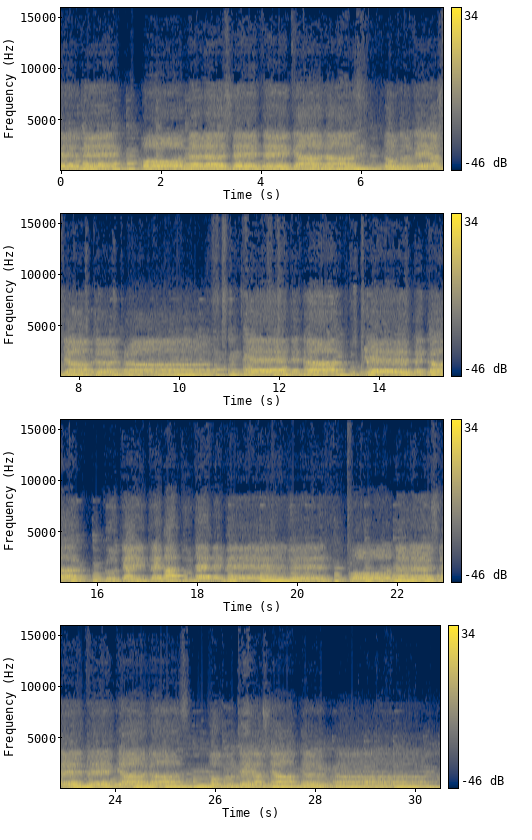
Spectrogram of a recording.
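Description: Men's choir singing a church hymn.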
